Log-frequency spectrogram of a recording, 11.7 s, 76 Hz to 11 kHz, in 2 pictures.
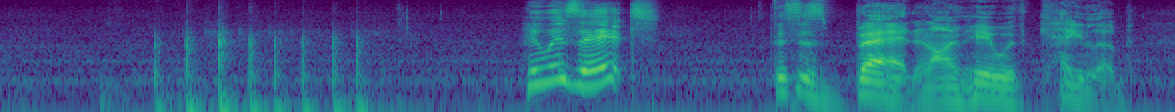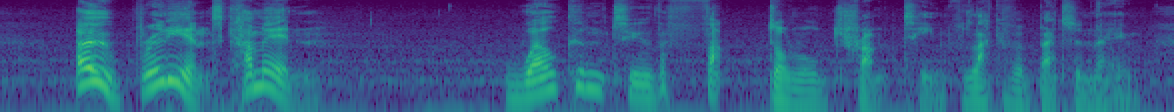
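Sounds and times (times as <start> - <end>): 
knocking on a door: 0.7 - 2.0
speech: 2.6 - 7.5, 8.4 - 11.7.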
